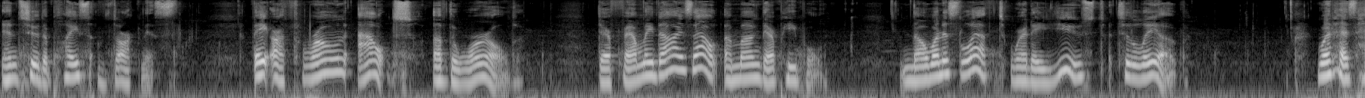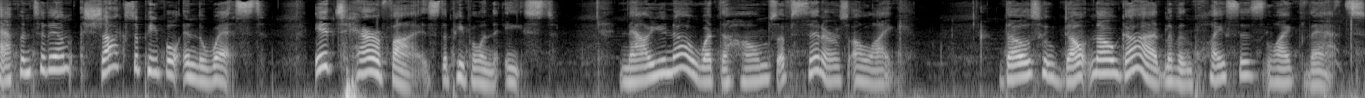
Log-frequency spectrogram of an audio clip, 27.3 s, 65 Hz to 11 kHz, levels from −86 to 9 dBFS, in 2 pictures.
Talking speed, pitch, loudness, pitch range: 145 wpm, 180 Hz, -19 LUFS, 155-220 Hz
